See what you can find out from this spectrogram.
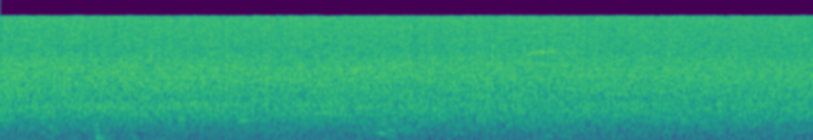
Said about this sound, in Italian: ecco, ci sono anche gli applausi.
